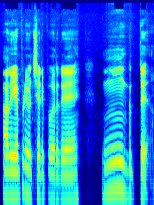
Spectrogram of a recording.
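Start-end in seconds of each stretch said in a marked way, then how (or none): 2.1-3.0 "ங்த்து", higher, humming ng into th; ng plus th. Shown as a demonstration. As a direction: merge four letters to two sounds in "ங்த்து". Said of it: "என்னும் ஜியும் சேர்ந்து இங்கா மாறிடுச்சு".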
